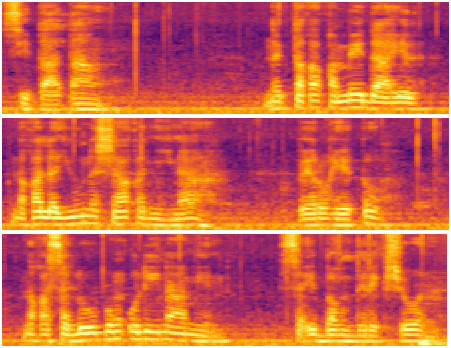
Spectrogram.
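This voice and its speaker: A man with a dark, mellow, somewhat breathy tone speaks at a medium pitch and a fairly slow pace. His intonation is fairly even, broken by long, frequent pauses. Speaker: horror story narrator. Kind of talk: ghost story telling, hushed spooky narration. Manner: slow, suspenseful, ominous; dramatic, building tension.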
